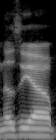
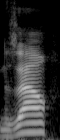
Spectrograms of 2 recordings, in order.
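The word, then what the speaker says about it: Niuzao: cooldown on invoke Zao I like to call him nuzio but I'll say it correctly this time it reduces the quote on on invoke nasal which just means you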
